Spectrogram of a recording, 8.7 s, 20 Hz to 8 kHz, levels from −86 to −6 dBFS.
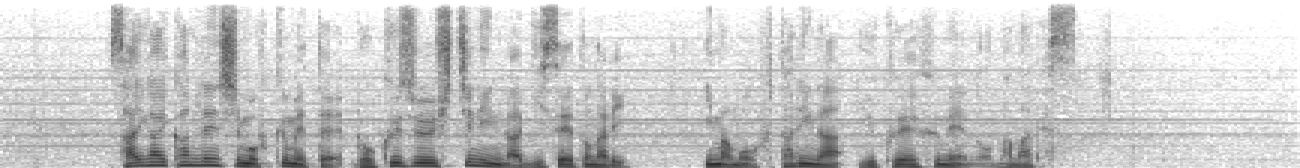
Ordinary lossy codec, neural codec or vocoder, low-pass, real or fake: none; none; none; real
